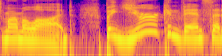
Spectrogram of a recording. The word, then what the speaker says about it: Marmalade: like wait no it's marmalade but you're convinced that it's marmal law and i was like no no not a soft d it's a hard d trust me i think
